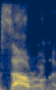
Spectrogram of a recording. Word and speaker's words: Sauron: I wonder who Sauron is, or Sauron, I believe the correct pronunciation.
